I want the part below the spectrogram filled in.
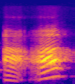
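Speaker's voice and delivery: A shaped like a V, down then up; dipping third tone. Shown as a demonstration. Teacher asking "you hear that", A in a dip-and-rise. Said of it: "a V".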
